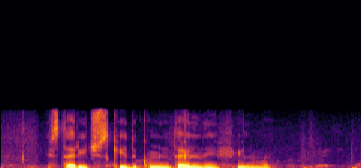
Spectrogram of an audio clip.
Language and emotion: Russian, neutral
